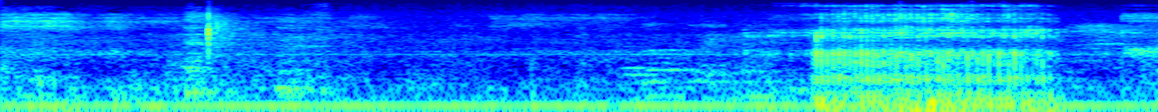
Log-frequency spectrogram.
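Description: Steady low rumbling snore from a sleeping dog, with a louder noisy breath near the end; ordinary snoring.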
